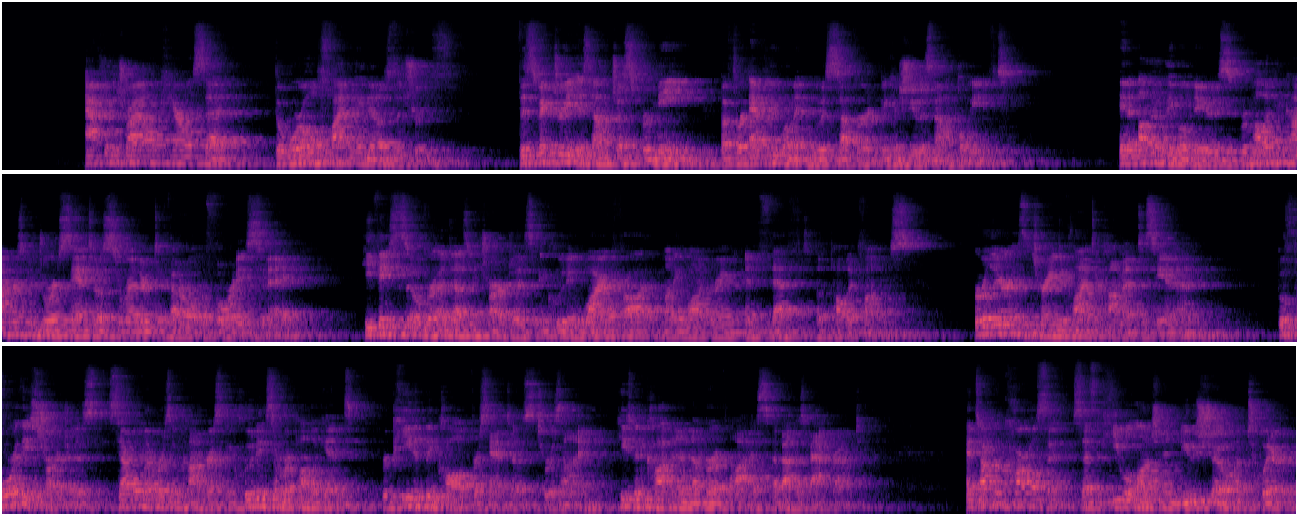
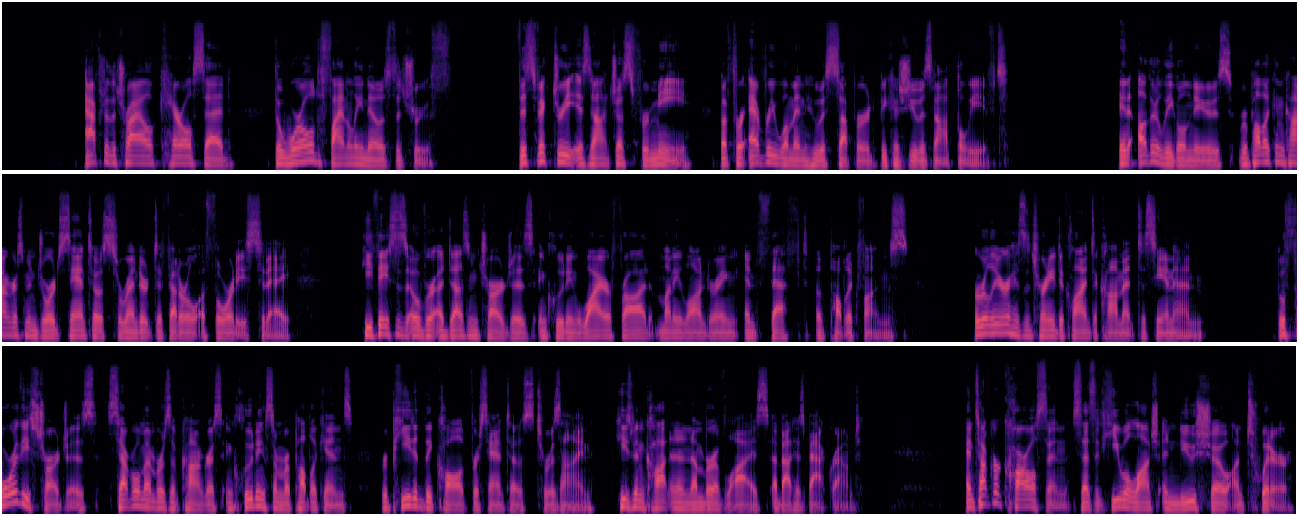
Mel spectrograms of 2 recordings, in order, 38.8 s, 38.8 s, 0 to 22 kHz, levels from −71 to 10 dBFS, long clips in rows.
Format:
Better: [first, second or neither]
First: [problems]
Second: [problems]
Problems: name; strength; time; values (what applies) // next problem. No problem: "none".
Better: second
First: off-mic speech; far // room echo; noticeable; dies away in 1.1 s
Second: none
